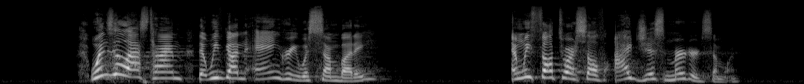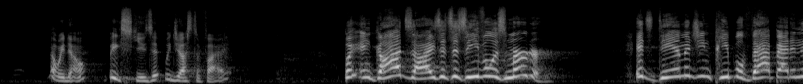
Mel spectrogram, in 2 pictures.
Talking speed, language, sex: 160 wpm, English, male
